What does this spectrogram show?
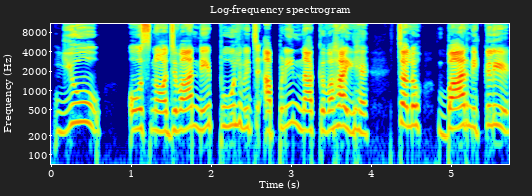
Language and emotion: Punjabi, disgusted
